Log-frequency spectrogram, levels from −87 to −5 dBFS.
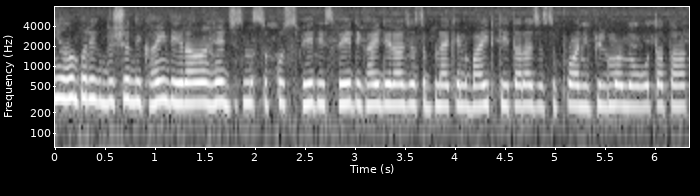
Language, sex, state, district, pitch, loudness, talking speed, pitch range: Hindi, female, Himachal Pradesh, Shimla, 270 Hz, -14 LUFS, 275 wpm, 265-285 Hz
